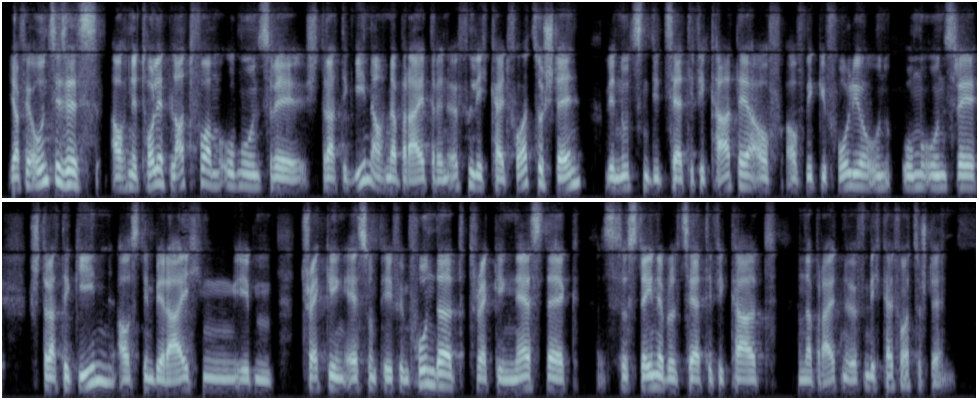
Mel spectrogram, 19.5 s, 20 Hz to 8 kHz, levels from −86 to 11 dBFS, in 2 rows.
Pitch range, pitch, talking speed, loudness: 110-145 Hz, 130 Hz, 130 wpm, -17 LUFS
